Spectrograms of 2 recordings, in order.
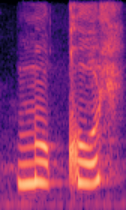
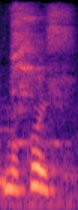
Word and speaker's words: mukul: Mukul. Mukul. Siempre la L estirada, ¿verdad? Y termina como L. Mukul.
